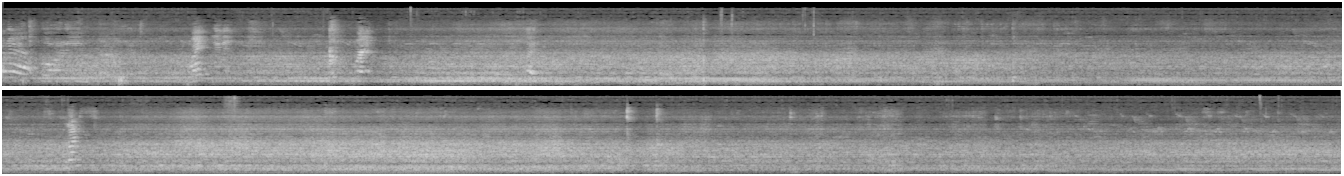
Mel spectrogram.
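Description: Muffled, indistinct television audio playing in a room, heard through a phone's microphone, with a few faint clicks.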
